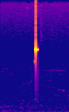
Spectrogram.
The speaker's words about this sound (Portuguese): A voz do telefone disse: Estou, mãe, Estou, mãe. Sim. E depois parece que o telefone caiu ou a ligação foi interrompida.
